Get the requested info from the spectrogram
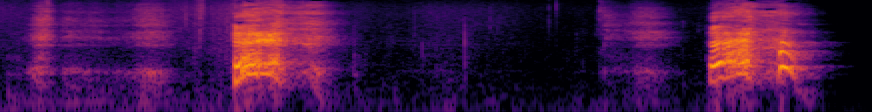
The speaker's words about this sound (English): It was a dry sneeze.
